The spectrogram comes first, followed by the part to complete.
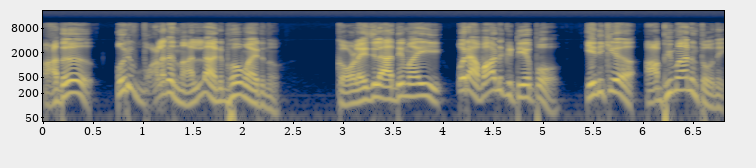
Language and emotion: Malayalam, happy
